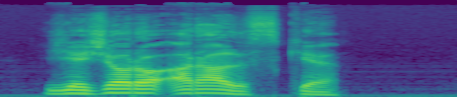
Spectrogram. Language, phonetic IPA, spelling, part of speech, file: Polish, [jɛ̇ˈʑɔrɔ aˈralsʲcɛ], Jezioro Aralskie, proper noun, Pl-Jezioro Aralskie.ogg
